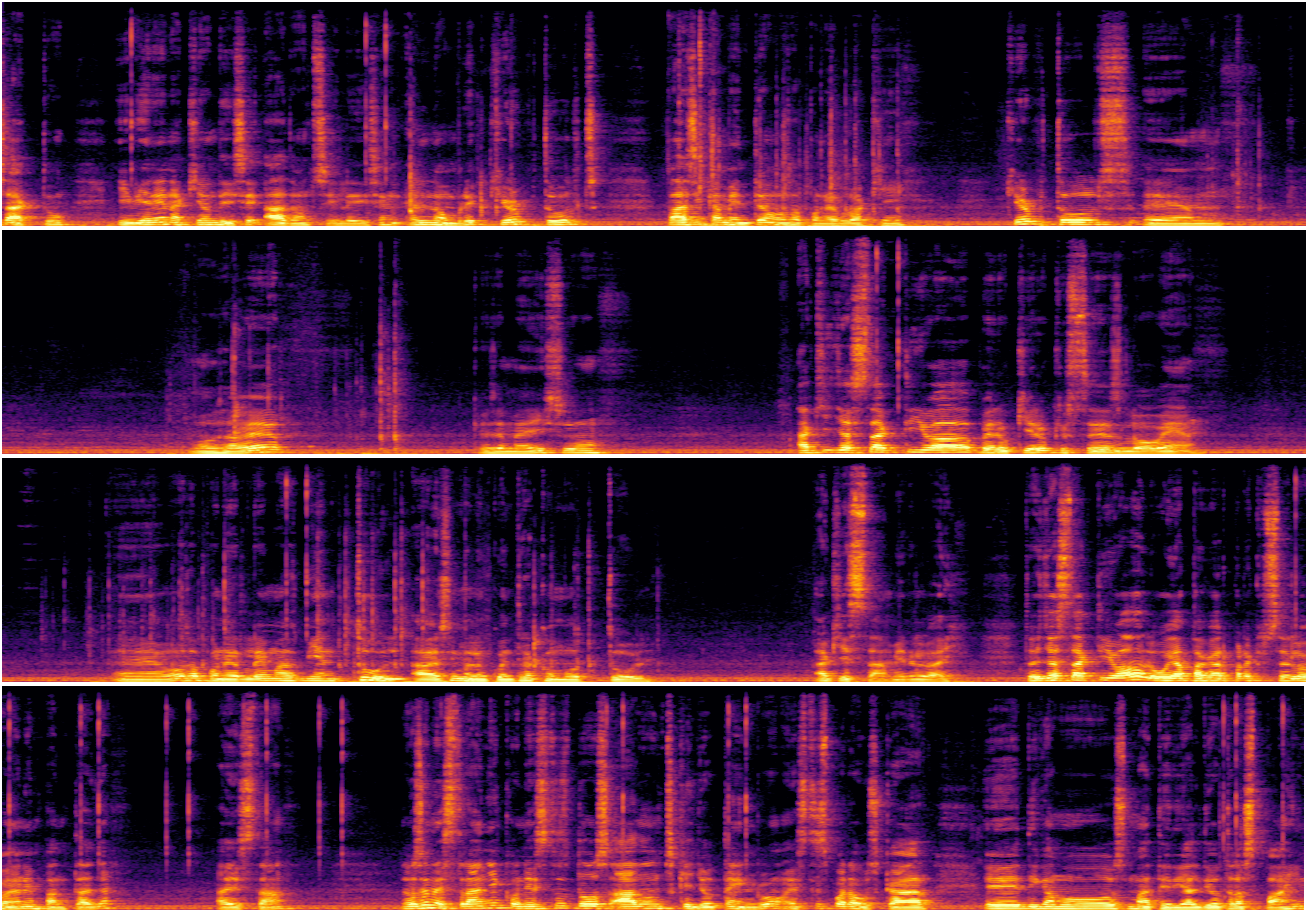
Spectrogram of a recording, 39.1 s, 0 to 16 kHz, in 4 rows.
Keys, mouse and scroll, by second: 16.3 click, 19.8-21.1 typing, 33.8 click, 34.7 click.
